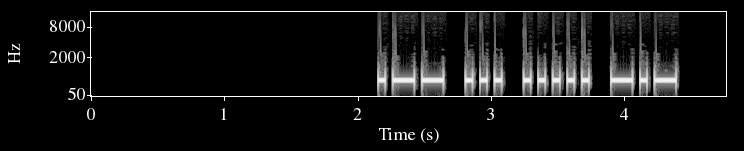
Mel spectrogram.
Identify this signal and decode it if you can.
Morse code, heard as a keyed tone, about 22 wpm, 700 Hz. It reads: WS5K
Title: USA Call Signs - 4 Characters - Repeated 2x - 22wpm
